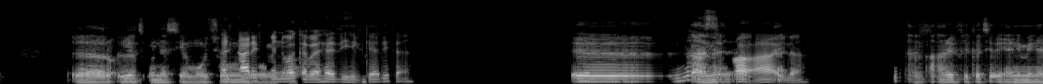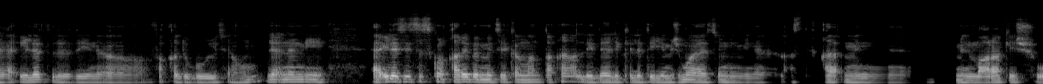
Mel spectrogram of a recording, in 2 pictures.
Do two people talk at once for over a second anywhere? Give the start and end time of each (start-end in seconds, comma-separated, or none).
none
